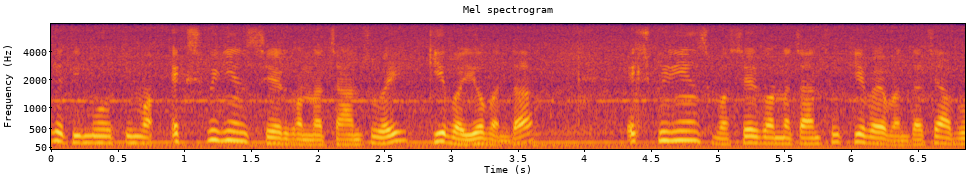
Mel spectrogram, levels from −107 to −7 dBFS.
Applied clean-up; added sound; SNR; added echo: none; Engine / Car; 11 dB; none.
